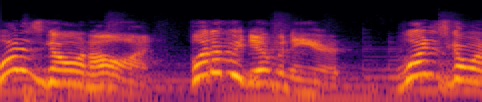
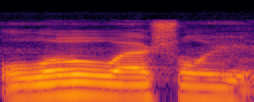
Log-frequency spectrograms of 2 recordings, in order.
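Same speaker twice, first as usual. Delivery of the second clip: put-on voice, much lower; 11 semitones lower than usual. The speaker voices a talking thing greeting Ashley, in a deeper voice. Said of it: "I'm gonna give it a little bit deeper voice".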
